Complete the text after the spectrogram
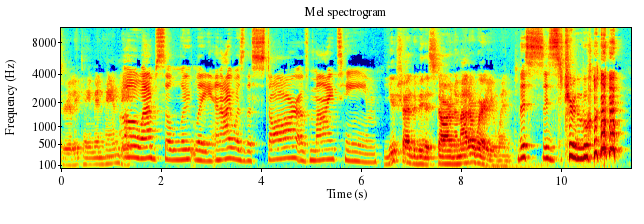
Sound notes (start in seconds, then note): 10.4 laughs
